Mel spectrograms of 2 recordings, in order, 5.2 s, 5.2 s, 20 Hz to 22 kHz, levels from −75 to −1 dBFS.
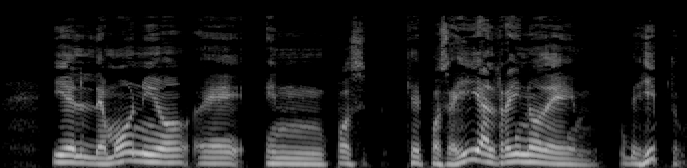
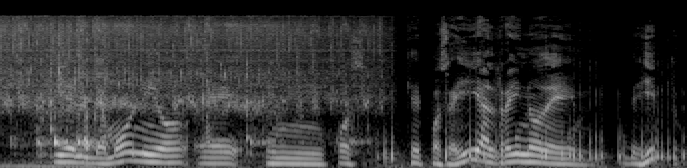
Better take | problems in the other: first | household noises; loud; throughout; 2 dB below the speech

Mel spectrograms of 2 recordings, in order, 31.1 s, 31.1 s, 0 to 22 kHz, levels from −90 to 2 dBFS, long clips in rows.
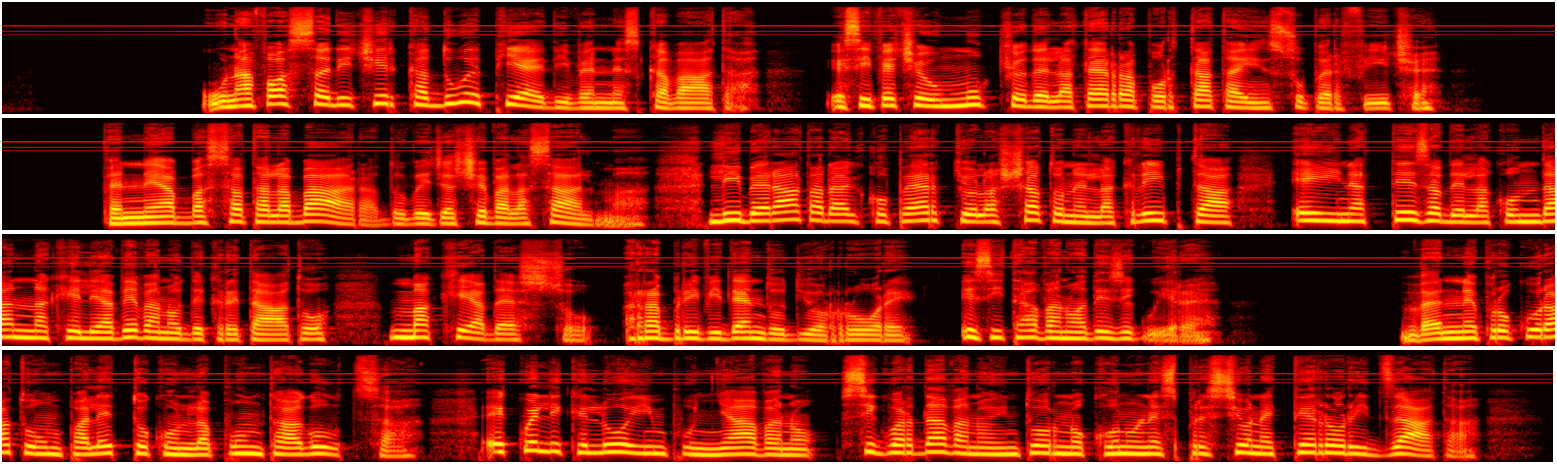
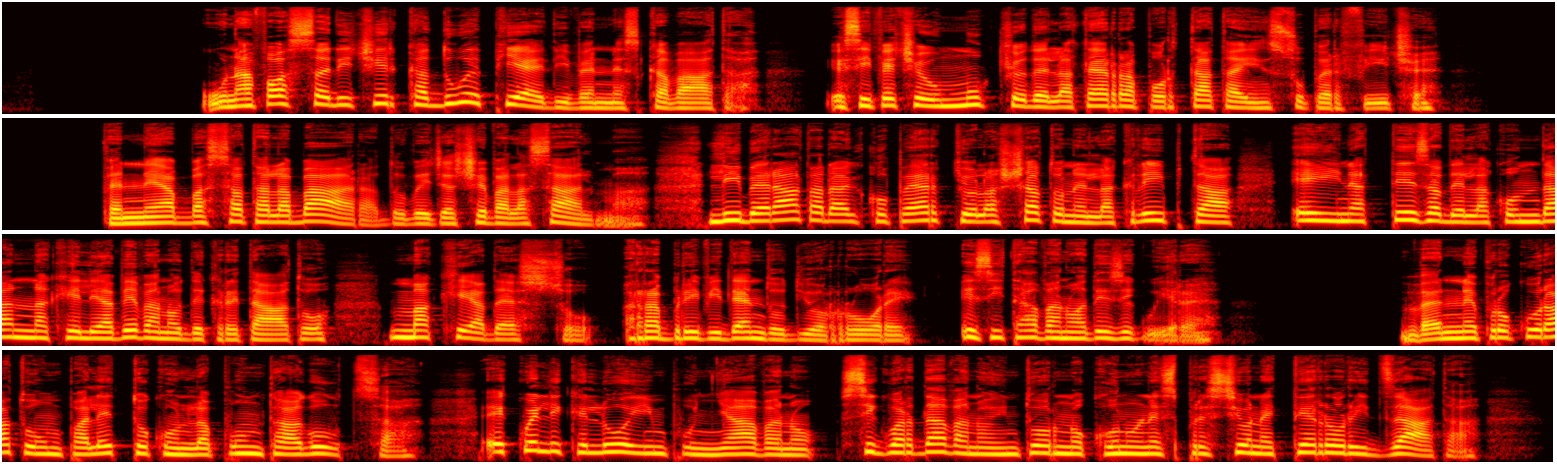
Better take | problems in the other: second | high-pitched whine; noticeable; throughout; 10 kHz, 20 dB below the speech

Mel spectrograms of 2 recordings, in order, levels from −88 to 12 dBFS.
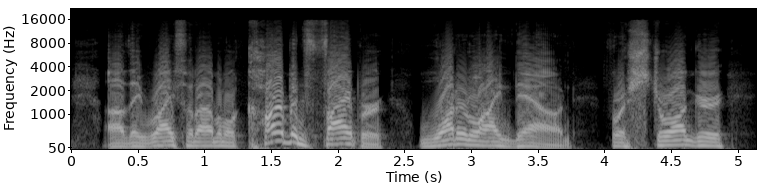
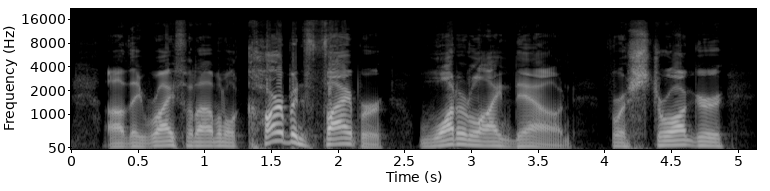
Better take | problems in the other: second | distortion; heavy; 6 dB below the speech

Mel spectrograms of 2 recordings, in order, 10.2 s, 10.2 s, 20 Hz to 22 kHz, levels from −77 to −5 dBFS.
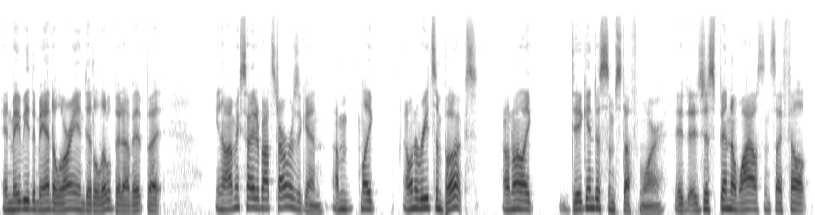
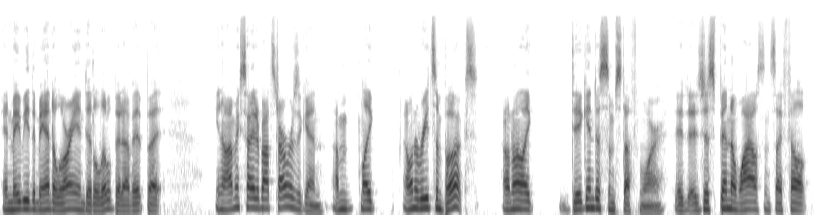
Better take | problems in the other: neither | none

